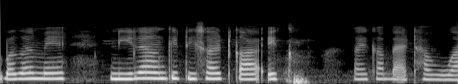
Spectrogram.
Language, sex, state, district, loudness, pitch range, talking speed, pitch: Hindi, female, Uttar Pradesh, Lucknow, -13 LUFS, 240-265 Hz, 170 wpm, 255 Hz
